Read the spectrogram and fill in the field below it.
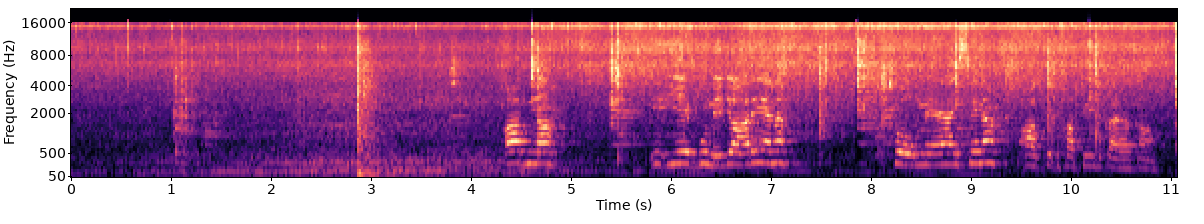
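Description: Vegetables sizzle in a hot pot.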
